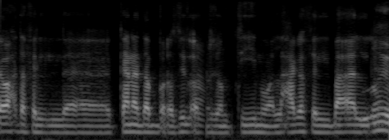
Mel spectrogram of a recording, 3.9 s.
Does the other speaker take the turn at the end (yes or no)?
no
